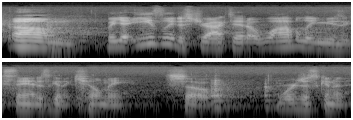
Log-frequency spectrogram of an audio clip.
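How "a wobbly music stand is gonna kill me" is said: ordinary delivery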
